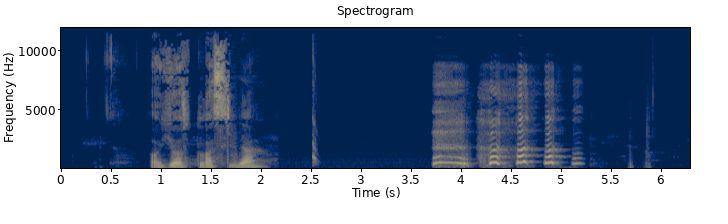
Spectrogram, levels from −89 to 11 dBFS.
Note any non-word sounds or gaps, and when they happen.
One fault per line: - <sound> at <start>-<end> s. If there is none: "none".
- chirp at 2.5-2.6 s
- laugh at 3.7-5.3 s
